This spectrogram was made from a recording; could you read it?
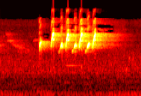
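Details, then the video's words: Goldfinch song for teaching songbirds: a short, quick burst of about eight bright, high twittered notes lasting under a second. "Goldfinch sings a cheerful melody to teach the birds goldfinch chirping"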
